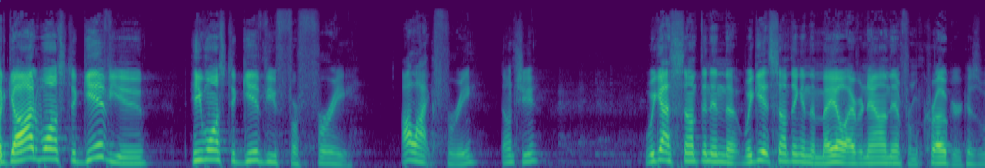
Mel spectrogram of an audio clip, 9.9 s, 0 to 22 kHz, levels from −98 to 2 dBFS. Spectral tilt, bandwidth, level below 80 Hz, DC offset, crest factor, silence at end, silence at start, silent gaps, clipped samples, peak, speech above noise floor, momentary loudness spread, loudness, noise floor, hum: -5.5 dB/octave; 17 kHz; -66 dBFS; under 0.1%; 20 dB; 0 s; 0 s; none; under 0.1%; -6 dBFS; 42 dB; 15 LU; -27 LUFS; -68 dBFS; none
